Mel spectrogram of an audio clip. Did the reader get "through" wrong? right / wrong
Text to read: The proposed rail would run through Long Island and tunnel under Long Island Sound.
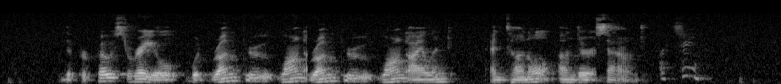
right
